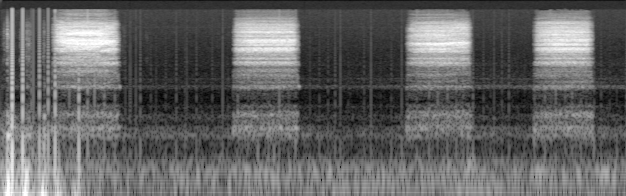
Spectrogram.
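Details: Wild barn owl nestling in a nest box repeating harsh, airy hisses roughly every two seconds, four in all, each close to a second long, with scraping noises at the start.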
